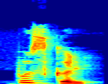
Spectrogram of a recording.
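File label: "пыскыль", Komi, female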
